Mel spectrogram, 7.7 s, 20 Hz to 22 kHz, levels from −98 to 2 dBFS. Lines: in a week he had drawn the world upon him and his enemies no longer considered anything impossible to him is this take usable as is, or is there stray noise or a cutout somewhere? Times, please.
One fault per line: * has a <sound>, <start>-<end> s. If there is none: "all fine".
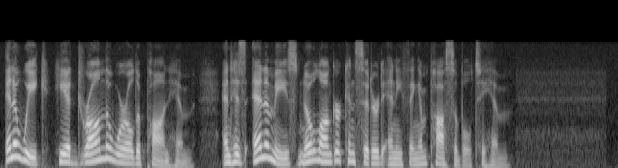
all fine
